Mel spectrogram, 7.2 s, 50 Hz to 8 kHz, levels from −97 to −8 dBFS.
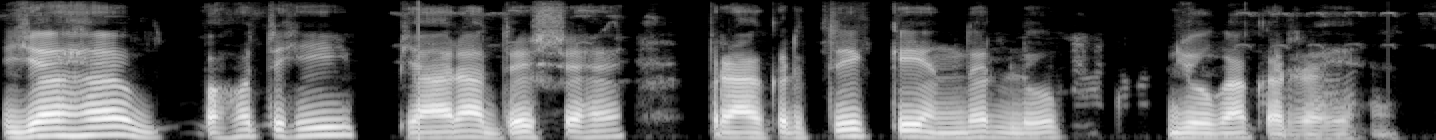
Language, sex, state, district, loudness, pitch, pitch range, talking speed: Hindi, male, Bihar, Gopalganj, -18 LUFS, 115 Hz, 105-140 Hz, 115 wpm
